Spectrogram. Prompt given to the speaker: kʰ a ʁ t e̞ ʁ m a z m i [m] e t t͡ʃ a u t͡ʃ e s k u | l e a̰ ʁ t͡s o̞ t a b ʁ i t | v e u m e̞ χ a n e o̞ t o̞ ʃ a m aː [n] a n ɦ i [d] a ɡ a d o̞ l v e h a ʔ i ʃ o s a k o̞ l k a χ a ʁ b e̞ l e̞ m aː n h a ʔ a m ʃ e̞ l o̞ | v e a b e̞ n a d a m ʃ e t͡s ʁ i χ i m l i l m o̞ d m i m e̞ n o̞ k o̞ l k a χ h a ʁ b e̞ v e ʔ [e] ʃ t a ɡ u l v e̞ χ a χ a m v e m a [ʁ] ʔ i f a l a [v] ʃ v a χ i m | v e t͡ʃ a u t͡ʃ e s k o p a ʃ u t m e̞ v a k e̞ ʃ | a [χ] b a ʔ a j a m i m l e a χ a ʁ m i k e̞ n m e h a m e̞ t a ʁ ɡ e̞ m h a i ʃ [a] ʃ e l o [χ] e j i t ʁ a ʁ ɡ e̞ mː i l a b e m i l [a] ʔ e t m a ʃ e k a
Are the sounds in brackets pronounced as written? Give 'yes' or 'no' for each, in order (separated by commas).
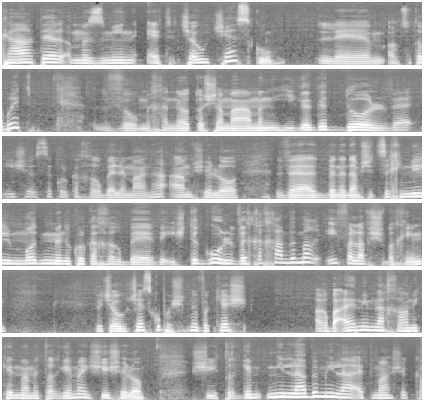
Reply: no, no, no, no, yes, yes, no, no, no, yes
